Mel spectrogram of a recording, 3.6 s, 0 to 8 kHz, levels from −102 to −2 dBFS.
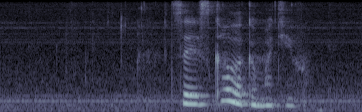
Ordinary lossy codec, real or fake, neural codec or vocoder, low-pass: none; real; none; none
